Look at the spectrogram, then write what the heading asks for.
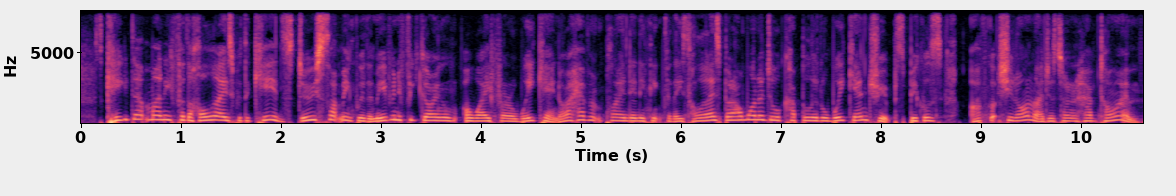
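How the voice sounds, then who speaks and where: A woman with an Australian accent speaks at a very fast pace with hardly any pauses. Her voice has a fairly high pitch, a dark, mellow tone and ordinary pitch variation. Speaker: podcast host, single mother. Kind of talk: solo podcast monologue. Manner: casual, conversational.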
